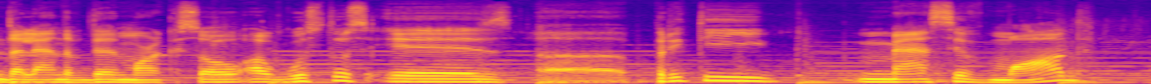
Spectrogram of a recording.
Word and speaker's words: Augustus: So, this is Augustus, and Augustus, or Augustus as we would pronounce it, looks a lot like Caesar 3,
